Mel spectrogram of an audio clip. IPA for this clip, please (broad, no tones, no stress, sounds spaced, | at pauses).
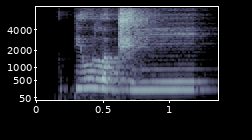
pʲ u l ʌ ɡ ʒ iː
